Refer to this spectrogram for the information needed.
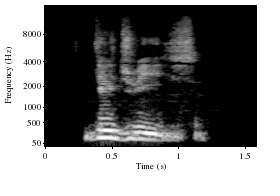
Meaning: second-person singular present subjunctive of déduire
- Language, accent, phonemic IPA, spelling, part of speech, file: French, Canada, /de.dɥiz/, déduises, verb, LL-Q150 (fra)-déduises.wav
